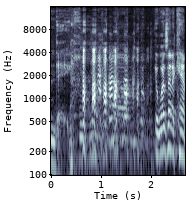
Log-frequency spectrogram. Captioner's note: everyone laughs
